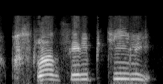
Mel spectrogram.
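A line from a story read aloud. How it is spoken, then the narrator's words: Shrieking. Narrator (Russian): завизжала Ольга Исида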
